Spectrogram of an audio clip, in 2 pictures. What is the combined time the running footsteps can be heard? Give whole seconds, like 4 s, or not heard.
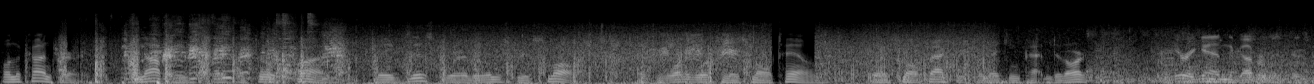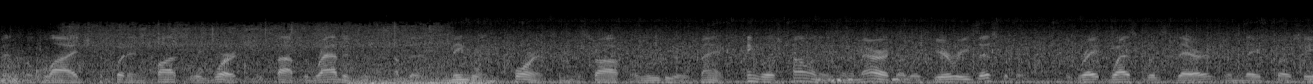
7 s.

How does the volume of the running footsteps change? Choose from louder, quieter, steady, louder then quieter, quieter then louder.
quieter.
